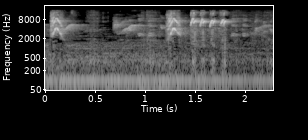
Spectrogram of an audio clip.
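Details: Crimson sunbird lure sound: sharp, very high chirps, then a thin sustained whistle and a quick run of four bright, clipped notes near the end, with a steady low hum underneath.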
